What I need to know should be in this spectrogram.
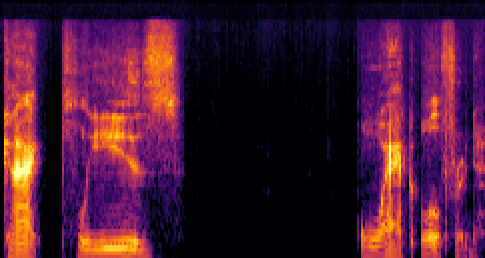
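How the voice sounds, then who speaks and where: A man's voice: on the low side, fairly even intonation, very slow, gravelly. A middle-aged man hosting a gaming show, giving goofy, jokey let's-play commentary and reading on-screen text aloud.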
